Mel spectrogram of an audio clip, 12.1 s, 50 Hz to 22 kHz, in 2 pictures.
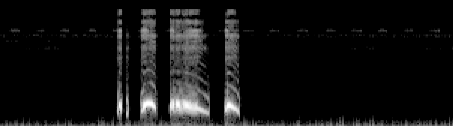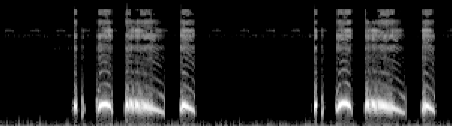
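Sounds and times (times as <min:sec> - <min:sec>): dove cooing: 0:01.6 - 0:03.2, 0:07.0 - 0:08.7, 0:10.2 - 0:11.9.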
